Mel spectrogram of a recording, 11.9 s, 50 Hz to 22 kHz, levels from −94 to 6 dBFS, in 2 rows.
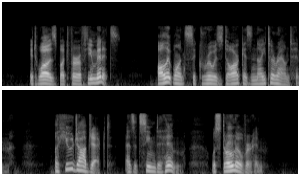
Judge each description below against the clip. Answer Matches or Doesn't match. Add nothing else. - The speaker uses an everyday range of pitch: Matches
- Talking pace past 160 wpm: Doesn't match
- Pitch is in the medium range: Matches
